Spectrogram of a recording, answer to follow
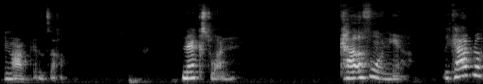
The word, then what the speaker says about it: Arkansas: So in Arkansas, when you pronounce Arkansas, the S in Arkansas should not be pronounced because that's a rule in the state. So yeah, no pronouncing S in Arkansas.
